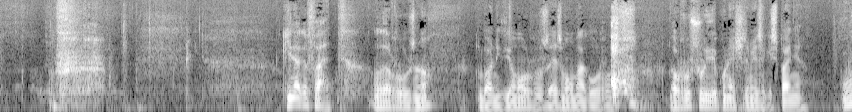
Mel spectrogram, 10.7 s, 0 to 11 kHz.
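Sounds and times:
faint shallow breaths: 0.6 - 3.5
speech: 3.6 - 10.6.

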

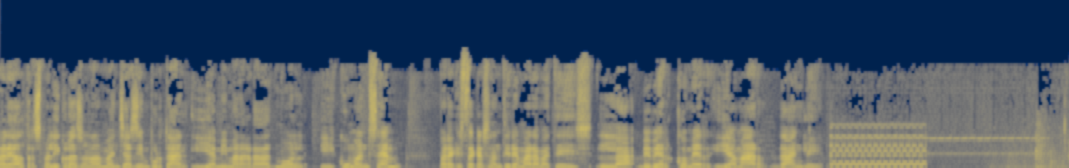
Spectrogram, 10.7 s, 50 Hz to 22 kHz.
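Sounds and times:
speech: 0.0 - 8.4
telephone bell ringing: 8.3 - 10.6.

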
